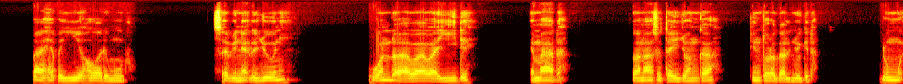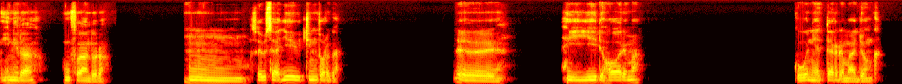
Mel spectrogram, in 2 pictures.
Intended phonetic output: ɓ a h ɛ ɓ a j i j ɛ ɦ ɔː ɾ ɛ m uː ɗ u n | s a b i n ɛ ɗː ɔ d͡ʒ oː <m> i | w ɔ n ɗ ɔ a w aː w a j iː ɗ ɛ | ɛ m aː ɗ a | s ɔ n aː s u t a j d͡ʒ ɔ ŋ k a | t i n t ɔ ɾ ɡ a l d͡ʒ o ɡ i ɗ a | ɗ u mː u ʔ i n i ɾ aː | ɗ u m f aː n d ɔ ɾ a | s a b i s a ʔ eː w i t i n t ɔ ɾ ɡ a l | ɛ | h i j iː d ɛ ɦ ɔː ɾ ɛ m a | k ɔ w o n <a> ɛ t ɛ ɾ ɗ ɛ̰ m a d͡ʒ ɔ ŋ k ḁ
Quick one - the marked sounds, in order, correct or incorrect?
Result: incorrect: n, incorrect: i

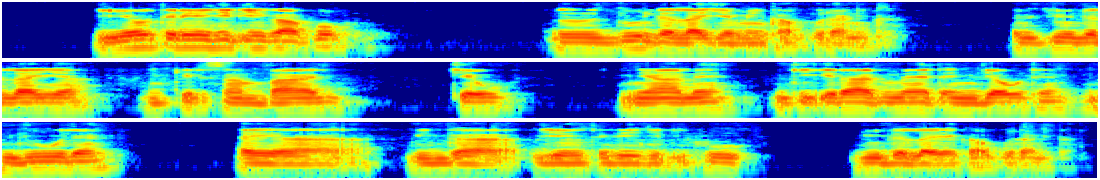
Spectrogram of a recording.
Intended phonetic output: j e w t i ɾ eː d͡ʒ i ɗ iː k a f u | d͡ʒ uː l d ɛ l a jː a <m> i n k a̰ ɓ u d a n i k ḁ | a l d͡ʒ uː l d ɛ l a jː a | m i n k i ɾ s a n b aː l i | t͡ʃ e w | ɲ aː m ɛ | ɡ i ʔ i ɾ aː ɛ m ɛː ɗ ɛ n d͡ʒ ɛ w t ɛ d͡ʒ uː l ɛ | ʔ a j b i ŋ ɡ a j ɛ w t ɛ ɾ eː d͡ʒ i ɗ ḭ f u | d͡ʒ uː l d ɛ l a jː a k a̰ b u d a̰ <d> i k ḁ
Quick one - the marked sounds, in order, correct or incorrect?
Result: correct, incorrect: n

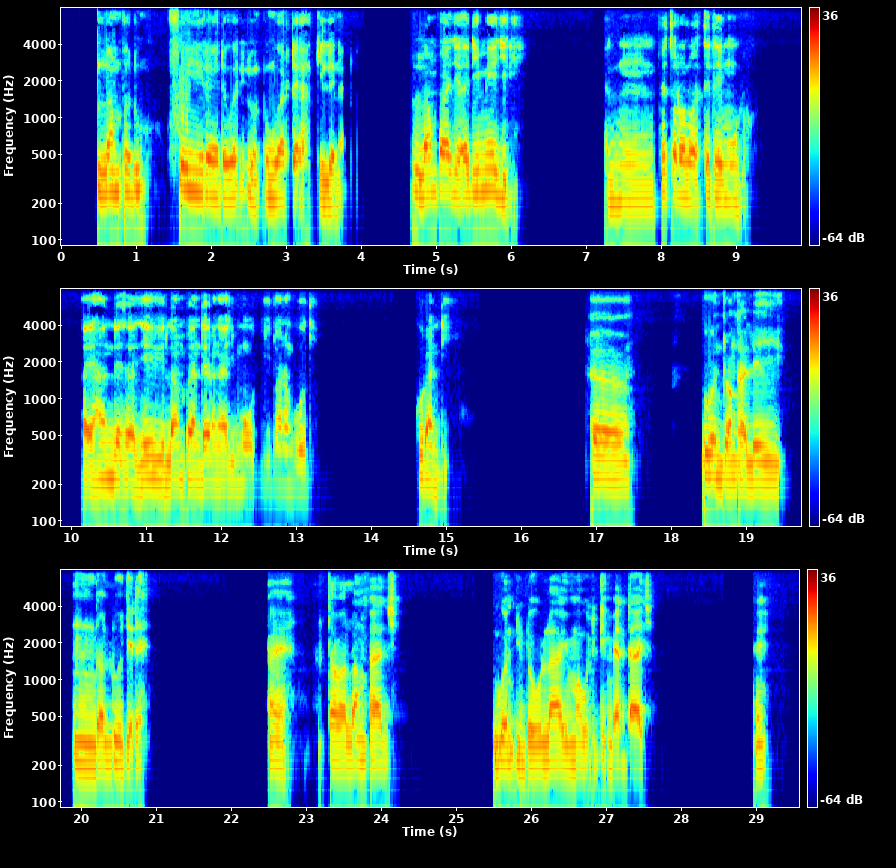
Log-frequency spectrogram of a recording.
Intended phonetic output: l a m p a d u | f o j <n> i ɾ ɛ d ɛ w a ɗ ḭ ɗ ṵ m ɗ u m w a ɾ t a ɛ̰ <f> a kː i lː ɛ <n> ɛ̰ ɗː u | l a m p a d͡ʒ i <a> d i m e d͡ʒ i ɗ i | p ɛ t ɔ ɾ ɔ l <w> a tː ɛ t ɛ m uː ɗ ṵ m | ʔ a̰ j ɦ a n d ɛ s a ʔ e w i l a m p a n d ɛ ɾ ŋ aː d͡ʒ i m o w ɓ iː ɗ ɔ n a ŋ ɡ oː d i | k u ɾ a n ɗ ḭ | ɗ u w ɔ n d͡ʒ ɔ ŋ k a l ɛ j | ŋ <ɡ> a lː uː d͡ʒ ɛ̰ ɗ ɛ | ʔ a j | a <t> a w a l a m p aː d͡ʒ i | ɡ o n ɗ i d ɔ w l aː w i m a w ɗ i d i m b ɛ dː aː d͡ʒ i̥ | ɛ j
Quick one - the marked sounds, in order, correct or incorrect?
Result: correct, incorrect: h, correct, correct, correct, correct, correct

